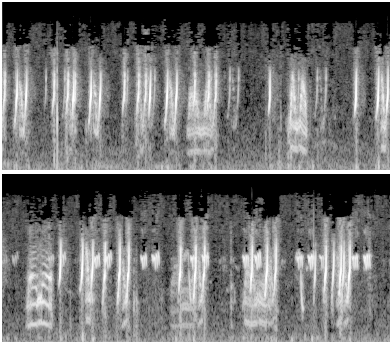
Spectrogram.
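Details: Quail chirping in dense overlapping clusters, quick high tweets repeated several times a second, broken by occasional lower, rough squawking notes and brief pauses.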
